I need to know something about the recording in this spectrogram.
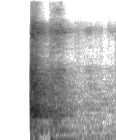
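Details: American Staffordshire Terrier giving one sharp, short bark that fades quickly into quiet room echo.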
